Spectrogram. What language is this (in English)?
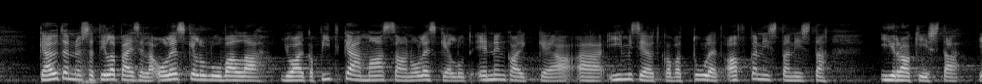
Finnish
